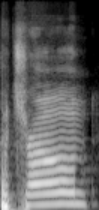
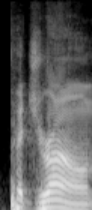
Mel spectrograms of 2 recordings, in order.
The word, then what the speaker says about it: Padron: So but it's pronounced Liam Padron, like a drone.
